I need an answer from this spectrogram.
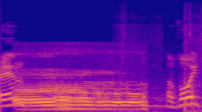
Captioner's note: zombie sound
